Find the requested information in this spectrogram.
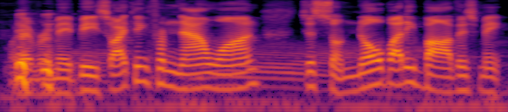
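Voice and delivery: ordinary talk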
